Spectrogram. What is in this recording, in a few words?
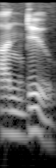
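"undo", English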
